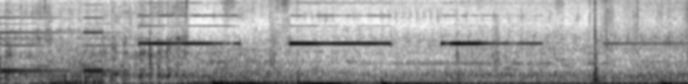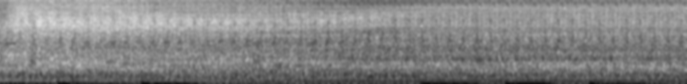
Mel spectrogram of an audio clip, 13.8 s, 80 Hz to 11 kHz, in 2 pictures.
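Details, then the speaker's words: Audi A8 with 310,000 km, just after replacing the pulley and adding coolant: low, even, much quieter idle with a couple of dash chimes, only a faint light ticking left; revving also sounds smooth. "咱们可以听到现在发动机的运行声音要比刚才安静很多，除了还有一点点哒哒哒的杂音之外，基本没掺杂别的噪音了。"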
